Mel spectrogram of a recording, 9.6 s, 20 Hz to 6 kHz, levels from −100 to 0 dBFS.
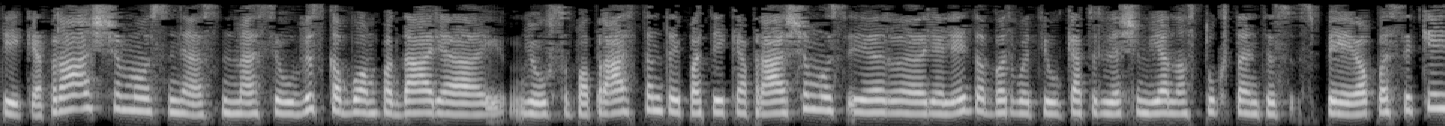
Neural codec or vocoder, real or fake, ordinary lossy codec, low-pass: codec, 16 kHz, 4.8 kbps, FACodec; fake; MP3, 24 kbps; 5.4 kHz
